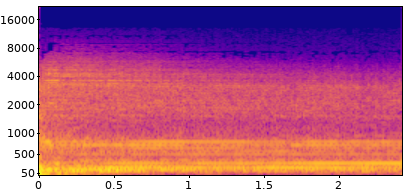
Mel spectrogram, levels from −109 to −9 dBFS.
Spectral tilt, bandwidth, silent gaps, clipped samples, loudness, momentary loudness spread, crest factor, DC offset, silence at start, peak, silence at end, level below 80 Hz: -7.5 dB/octave; 7.4 kHz; none; under 0.1%; -22 LUFS; 5 LU; 20 dB; under 0.1%; 0 s; 0 dBFS; 0 s; -34 dBFS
